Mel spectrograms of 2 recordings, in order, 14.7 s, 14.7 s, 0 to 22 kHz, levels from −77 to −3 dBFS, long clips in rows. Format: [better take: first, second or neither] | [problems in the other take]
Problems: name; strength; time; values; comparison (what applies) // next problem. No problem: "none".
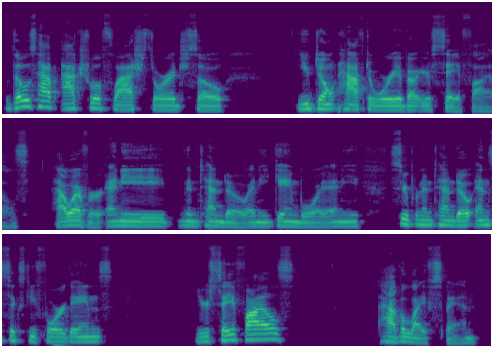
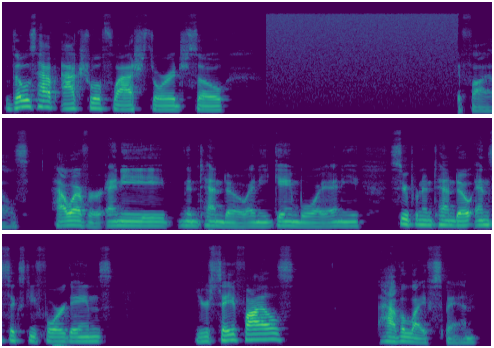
first | audio cutting out; filled with static; at 2.5 s for 2 s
